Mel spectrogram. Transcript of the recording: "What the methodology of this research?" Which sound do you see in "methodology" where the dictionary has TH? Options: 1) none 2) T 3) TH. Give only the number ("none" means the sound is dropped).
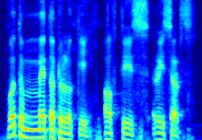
2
